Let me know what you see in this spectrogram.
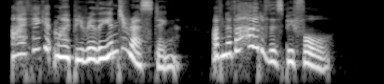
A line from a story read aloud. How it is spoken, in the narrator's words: Hermione said brightly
